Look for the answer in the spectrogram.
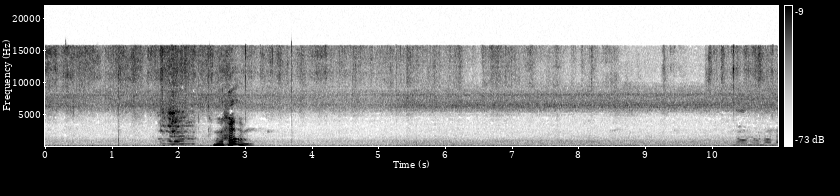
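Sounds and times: horse whinnying: 1.7s - 2.4s.

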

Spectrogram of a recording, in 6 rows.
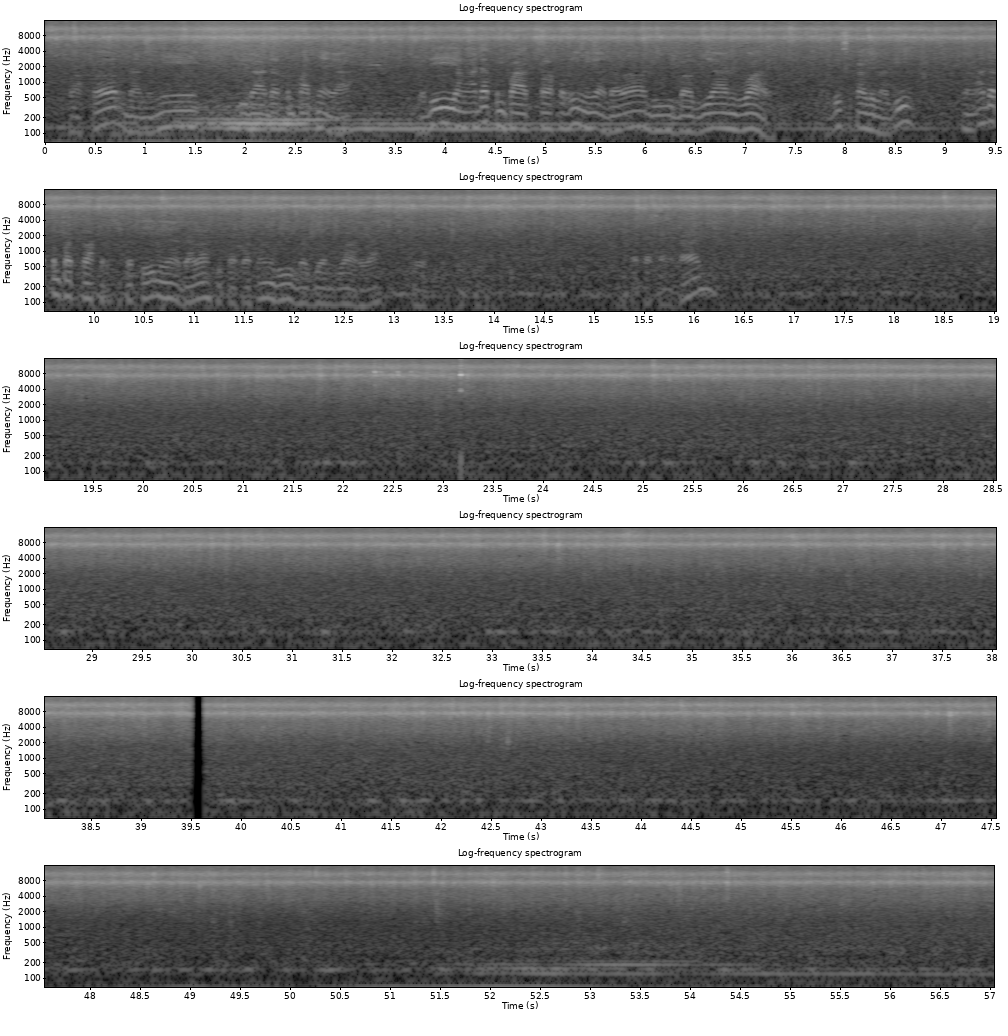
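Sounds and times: steady high hiss: 0.0s - 19.0s, 37.1s - 57.0s.

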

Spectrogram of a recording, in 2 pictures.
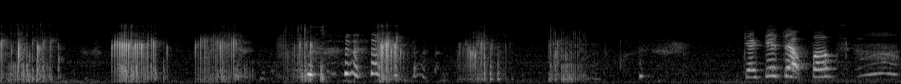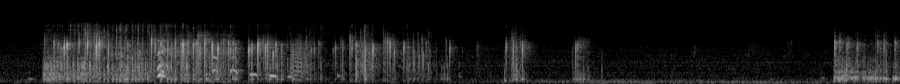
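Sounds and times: blowing raspberries on skin: 0.0s - 6.0s, 9.4s - 15.0s, 17.3s - 18.0s.

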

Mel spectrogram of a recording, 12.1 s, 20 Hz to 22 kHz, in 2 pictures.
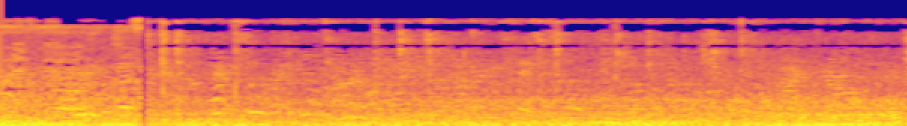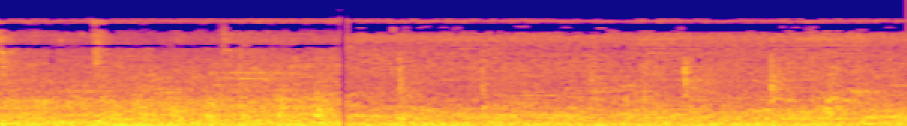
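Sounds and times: indistinct voices: 0.0s - 12.0s
subway train rumble: 0.0s - 12.0s.

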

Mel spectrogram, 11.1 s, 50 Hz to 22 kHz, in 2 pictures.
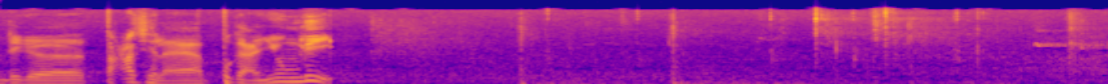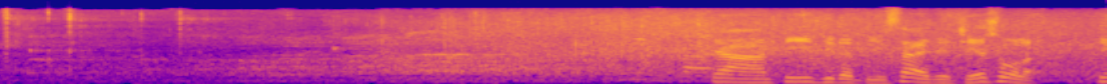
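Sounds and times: table tennis ball clicks: 2.6s - 6.6s.

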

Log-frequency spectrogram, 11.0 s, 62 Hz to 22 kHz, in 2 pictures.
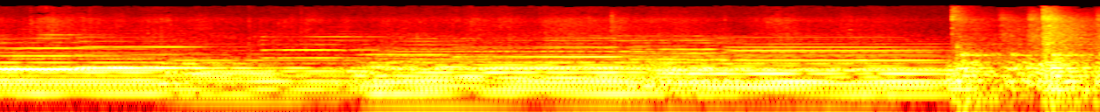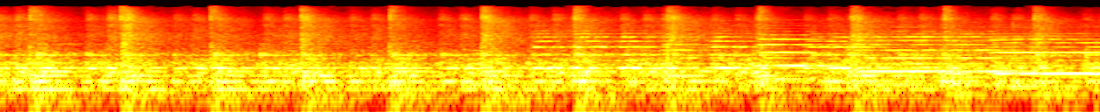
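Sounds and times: brass and woodwind notes: 0.0s - 11.0s
steady drum beat: 4.8s - 11.0s.

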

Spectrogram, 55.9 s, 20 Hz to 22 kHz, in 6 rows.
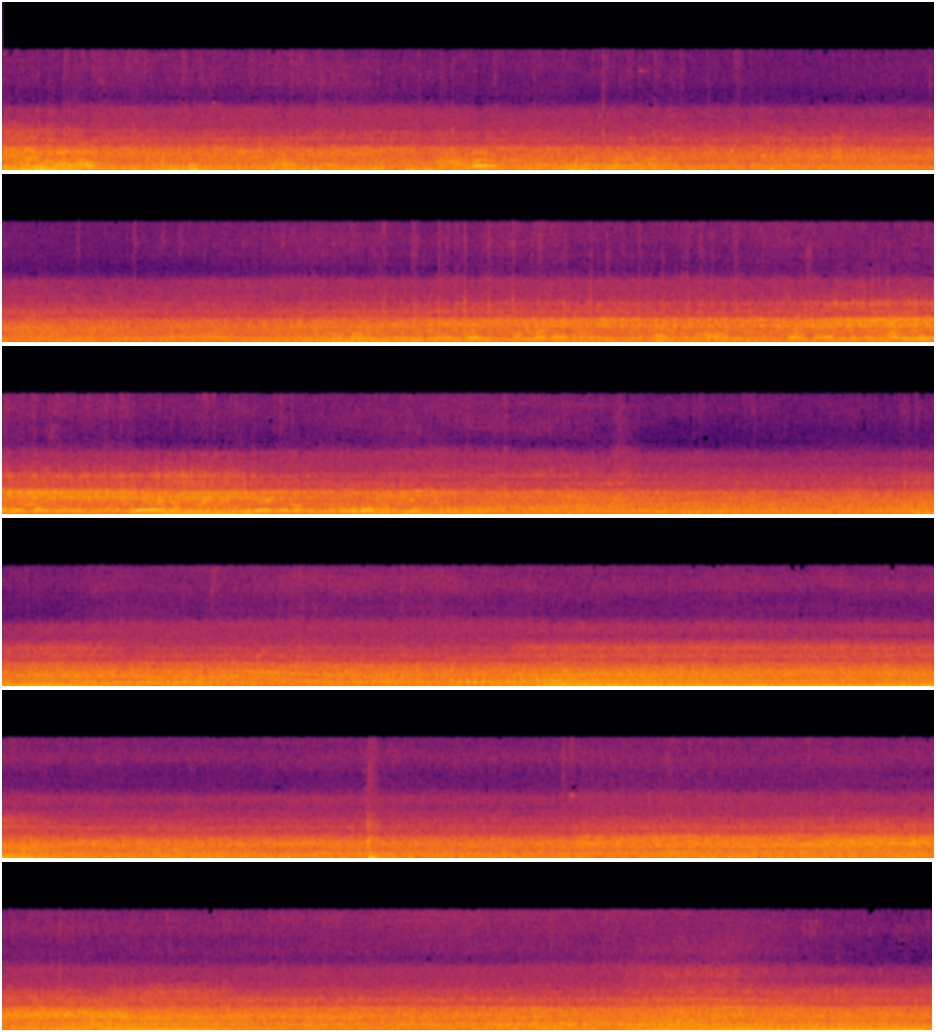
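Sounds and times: heavy engines idling: 0.0s - 55.9s.

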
